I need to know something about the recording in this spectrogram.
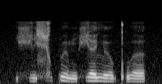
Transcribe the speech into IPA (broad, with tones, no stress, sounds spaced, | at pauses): ç ɪ˨ ɕ ɔ̤˦ p ø˨ m ç ɛ˦ lʲ ɔ˨ kʷʼ ɐ˨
